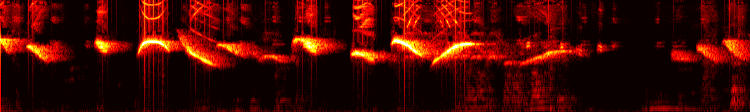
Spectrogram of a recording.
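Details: Green-winged saltator (trinca-ferro) singing loud, clear whistled phrases of slurred notes, some rising and others falling, delivered in quick bursts with short pauses between them.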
